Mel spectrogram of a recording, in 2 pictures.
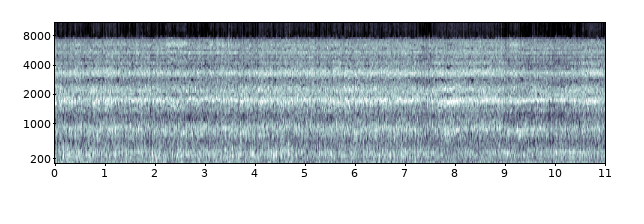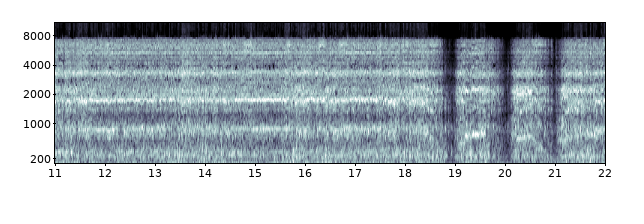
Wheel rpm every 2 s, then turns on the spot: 230, 230, 240, 230, 230, 230, 230, 230, 230, 110, 110.
none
